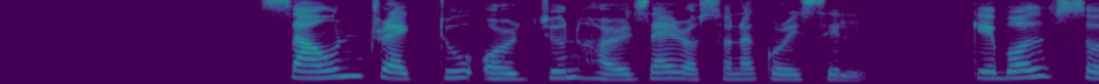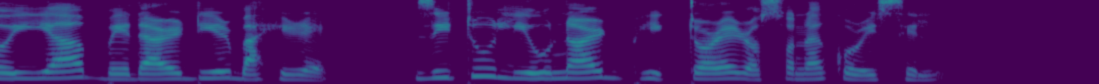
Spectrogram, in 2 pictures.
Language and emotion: Assamese, neutral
